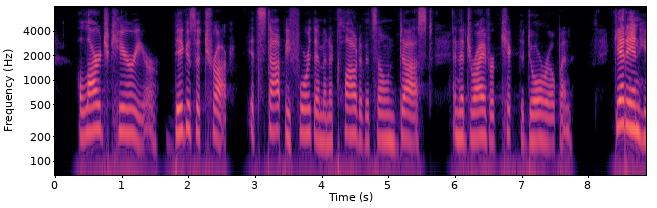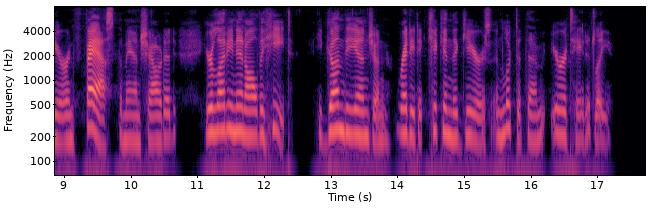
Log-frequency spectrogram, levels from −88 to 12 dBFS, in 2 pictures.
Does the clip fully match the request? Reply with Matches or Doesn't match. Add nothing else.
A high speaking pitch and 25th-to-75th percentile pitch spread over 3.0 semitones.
Matches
